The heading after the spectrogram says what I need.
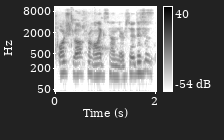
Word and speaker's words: Oslo: i actually learned uh that norwegian pronounced also as ocelo from alexander so this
